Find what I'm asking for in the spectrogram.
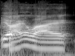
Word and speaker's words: Hialeah: Hialeah India Pale Ale from Cigar City Brewery in Tampa, Florida.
